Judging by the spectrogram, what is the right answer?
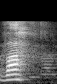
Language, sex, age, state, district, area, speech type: Punjabi, female, 18-30, Punjab, Tarn Taran, rural, read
